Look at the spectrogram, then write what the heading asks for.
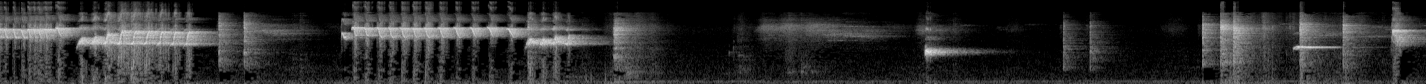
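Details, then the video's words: Recorder's own white-rumped shama with isian song copying cililin, sparrow, lovebird and canary: loud high whistled and trilled phrases, a quieter middle with soft notes and a single slurred call, then renewed bursts of sharp whistles. "Murai batu isian cililin greja tarung love bird kenari"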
